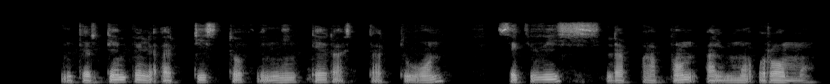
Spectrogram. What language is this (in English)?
Esperanto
